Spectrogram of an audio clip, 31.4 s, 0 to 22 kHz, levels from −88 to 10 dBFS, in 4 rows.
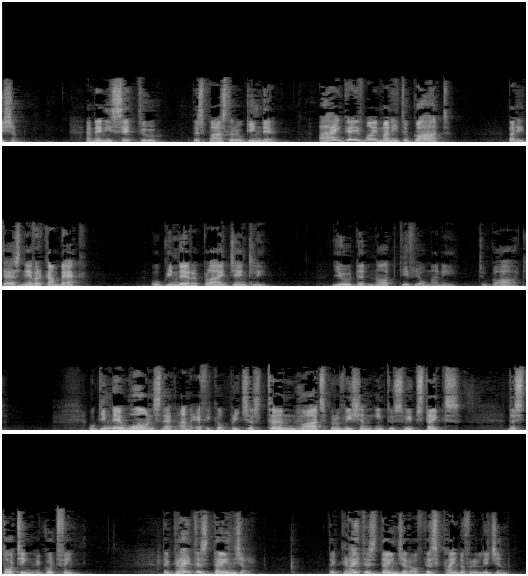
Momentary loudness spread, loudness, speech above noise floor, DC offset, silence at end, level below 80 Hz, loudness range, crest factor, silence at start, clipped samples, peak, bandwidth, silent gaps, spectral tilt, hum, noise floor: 16 LU; -20 LUFS; 48 dB; under 0.1%; 0.25 s; -50 dBFS; 8 LU; 20 dB; 0 s; under 0.1%; -2 dBFS; 10.5 kHz; none; -4 dB/octave; none; -69 dBFS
